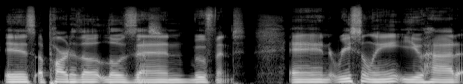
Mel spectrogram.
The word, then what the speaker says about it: Lausanne: It's Lausanne. – Oh, Lausanne.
